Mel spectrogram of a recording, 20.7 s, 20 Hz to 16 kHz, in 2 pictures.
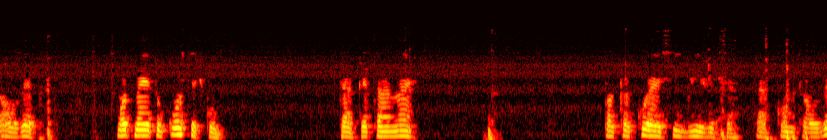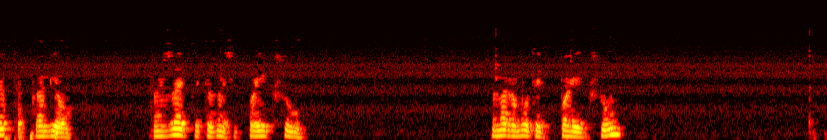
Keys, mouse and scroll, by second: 0.7 middle click, 5.1-6.1 middle drag, 7.8-8.8 drag, 10.0 ctrl+z, 10.6 space, 13.1-16.6 drag, 17.5-20.5 middle drag.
